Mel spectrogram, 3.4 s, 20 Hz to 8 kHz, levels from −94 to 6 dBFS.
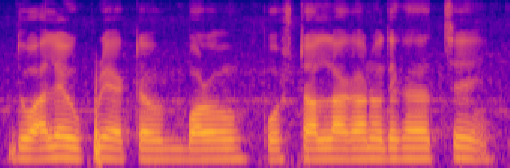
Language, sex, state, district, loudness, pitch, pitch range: Bengali, male, West Bengal, Alipurduar, -18 LUFS, 140 Hz, 135-140 Hz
